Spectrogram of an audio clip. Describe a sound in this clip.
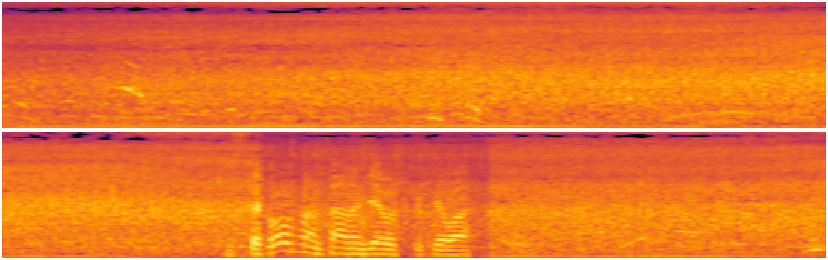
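A fountain splashes loudly and steadily.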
